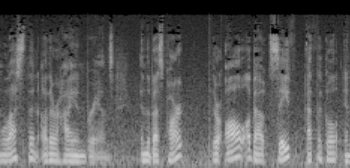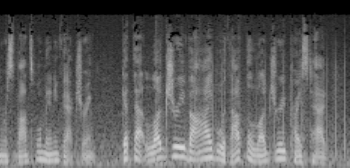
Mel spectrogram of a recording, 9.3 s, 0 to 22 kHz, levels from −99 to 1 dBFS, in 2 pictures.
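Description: A speech clip. After "that luxury", a train of clicks runs from 7.16 to 9.28 s. About 8.5 regular, similar pops per second, roughly twenty, peak around 10 dB above the speech. Likely cause: interference or a faulty connection or power supply. Room noise sits about 17 dB below the speech.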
